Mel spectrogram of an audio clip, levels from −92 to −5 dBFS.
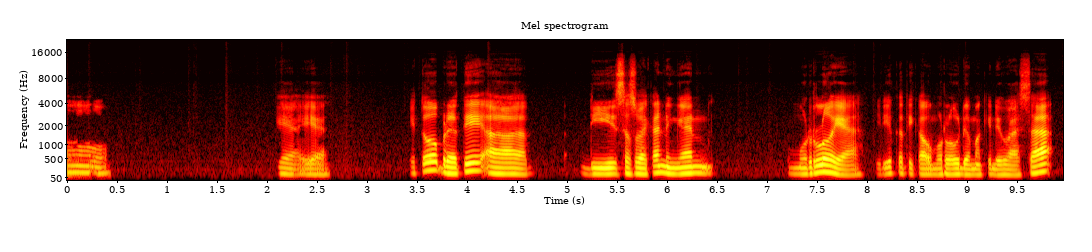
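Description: No technical faults can be heard in the speech.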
